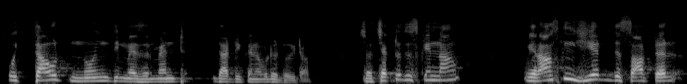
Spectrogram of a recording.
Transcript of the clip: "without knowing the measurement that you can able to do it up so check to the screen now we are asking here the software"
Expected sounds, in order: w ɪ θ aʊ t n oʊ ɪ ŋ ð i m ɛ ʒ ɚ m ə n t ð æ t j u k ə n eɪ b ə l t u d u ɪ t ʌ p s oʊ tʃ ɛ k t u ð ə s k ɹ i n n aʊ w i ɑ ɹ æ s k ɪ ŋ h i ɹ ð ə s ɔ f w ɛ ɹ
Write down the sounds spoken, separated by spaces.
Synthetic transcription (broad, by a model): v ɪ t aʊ t n oʊ ɪ ŋ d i m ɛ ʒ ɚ m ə n t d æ t j u k ə n eɪ b ə l t u d u ɪ t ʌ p s oʊ tʃ ɛ k t u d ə s k i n n aʊ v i ɑ ɹ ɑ s k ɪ ŋ h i ɹ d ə s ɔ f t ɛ ɹ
